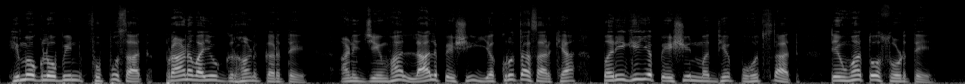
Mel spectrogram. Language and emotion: Marathi, neutral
